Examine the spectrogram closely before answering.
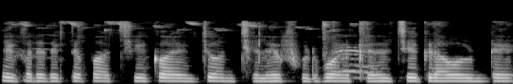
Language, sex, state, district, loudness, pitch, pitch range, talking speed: Bengali, male, West Bengal, Jhargram, -17 LUFS, 150 Hz, 150-155 Hz, 105 wpm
